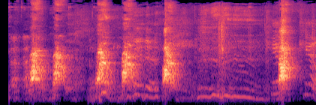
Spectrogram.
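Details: Molly, a pet Maltipoo, barking at an oil painting of a grandfather: sharp broadband barks in irregular pairs, with low whining growl-like tones between them and a final bark after a pause.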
